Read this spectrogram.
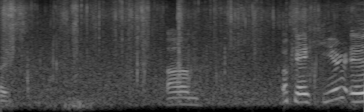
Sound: rustling sounds

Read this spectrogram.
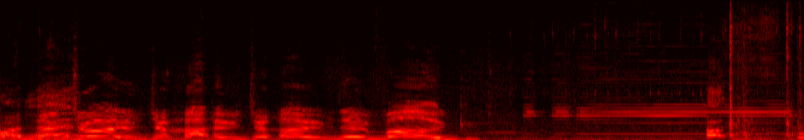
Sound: horns blaring

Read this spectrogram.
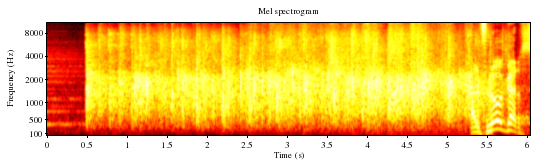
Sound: clapping

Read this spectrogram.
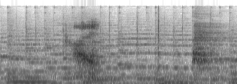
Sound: slurping; exhales

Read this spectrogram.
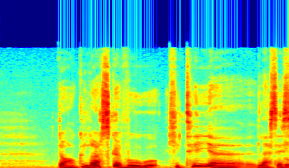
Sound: speaking French

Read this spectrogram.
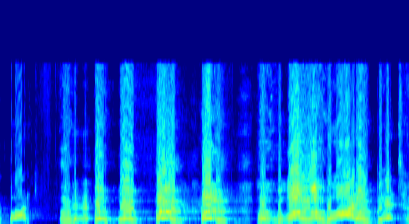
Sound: doctor loudly barking

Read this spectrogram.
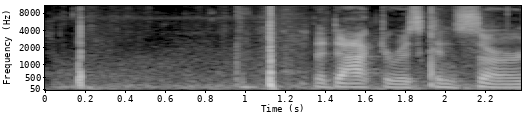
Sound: ball thuds

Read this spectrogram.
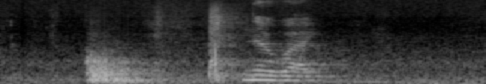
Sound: bangs

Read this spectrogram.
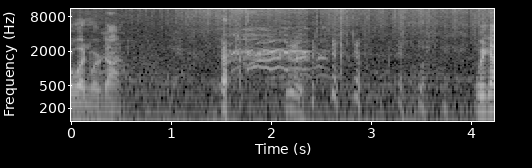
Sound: laughs

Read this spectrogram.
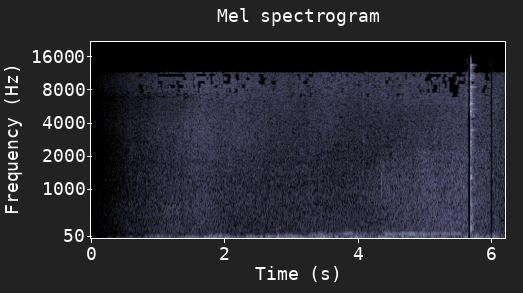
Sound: ocean sounds; pickaxe hits stone

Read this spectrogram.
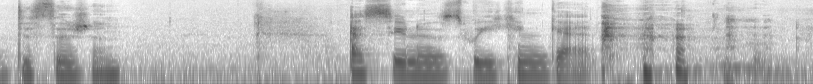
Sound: laughter

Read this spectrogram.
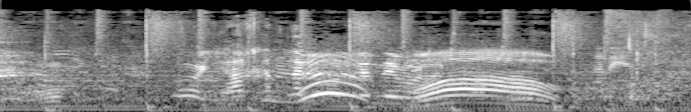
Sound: exclamation

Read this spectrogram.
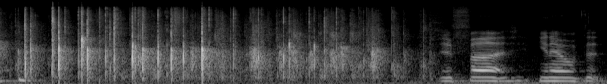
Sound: audience applauding

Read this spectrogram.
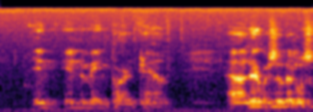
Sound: none

